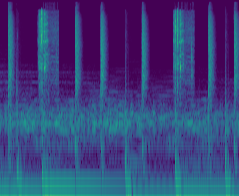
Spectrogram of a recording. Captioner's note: funky music; camera clicks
